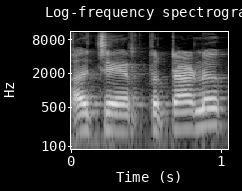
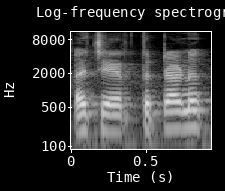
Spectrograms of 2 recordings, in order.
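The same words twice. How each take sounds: The two takes are said the same way.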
